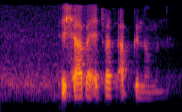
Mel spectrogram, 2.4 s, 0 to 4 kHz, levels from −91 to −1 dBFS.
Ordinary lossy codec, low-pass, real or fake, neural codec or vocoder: MP3, 24 kbps; 3.6 kHz; real; none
